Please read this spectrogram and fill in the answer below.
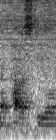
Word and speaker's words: apostille: they may want an apostille or not and it's spelled p-i-l-l-e very much close to Apostle but it isn't and it's just think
